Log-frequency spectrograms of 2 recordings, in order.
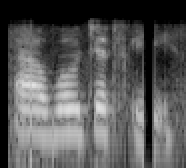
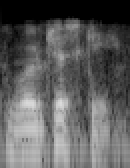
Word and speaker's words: Wojcicki: Wojcicki. Wojcicki. Yes. Did I get that right? You've got it right, yes. It's actually not pronounced the way it looks phonetically. It's Polish, of course, and so it's a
